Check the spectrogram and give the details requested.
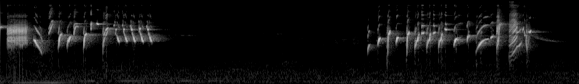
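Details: Captive-bred European goldfinch giving a quick, bright twittering phrase of rising tinkling notes, pausing about two seconds, then repeating a similar jangling burst of song.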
